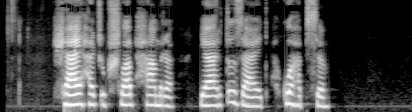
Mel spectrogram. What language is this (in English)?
Abkhazian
